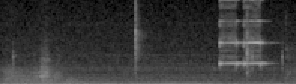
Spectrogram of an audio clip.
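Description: An electronic keypad deadbolt gives a short pair of bright, high-pitched beeps near the end. Faint taps and a quiet room are heard around them.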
